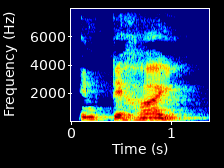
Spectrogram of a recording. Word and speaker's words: انتہائی: خاص توجہ چاہیں گے۔ انتہائی، تے کے نیچے زیر کا خاص خیال رکھا جانا چاہیے، چونکہ عام طور پر بولتے ہوئے لوگ اس لفظ کو انتہائی پڑھ جاتے ہیں۔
